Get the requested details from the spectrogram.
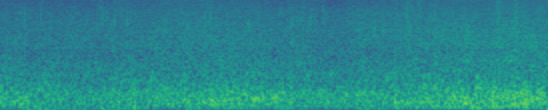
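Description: Waves splash against a wooden pier.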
